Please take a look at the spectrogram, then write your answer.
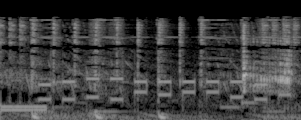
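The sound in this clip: An electronic telephone ringtone sounds for an incoming call, a quick, steady pattern of short, bright beeps and chirps repeating throughout at moderate volume.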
